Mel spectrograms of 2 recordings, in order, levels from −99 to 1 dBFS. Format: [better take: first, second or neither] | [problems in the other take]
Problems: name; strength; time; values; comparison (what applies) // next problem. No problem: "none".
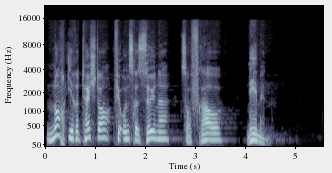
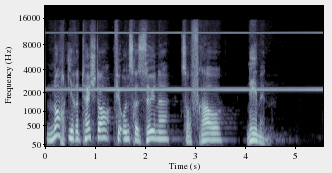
first | high-pitched whine; loud; throughout; 2 kHz, 9 dB below the speech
